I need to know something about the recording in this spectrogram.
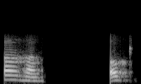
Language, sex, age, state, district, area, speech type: Sindhi, female, 45-60, Maharashtra, Mumbai Suburban, urban, conversation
